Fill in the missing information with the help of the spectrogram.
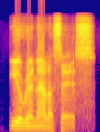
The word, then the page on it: urinalysis: British English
